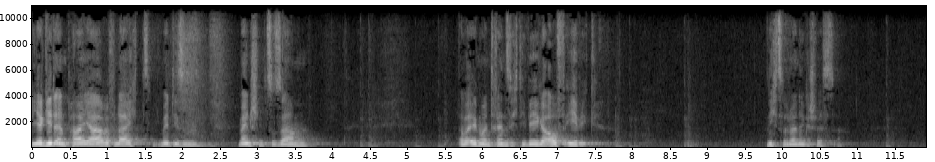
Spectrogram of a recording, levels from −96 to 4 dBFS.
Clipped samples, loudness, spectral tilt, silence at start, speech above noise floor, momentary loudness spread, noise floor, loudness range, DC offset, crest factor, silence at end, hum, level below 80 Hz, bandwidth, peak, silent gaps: under 0.1%; -27 LUFS; -5.5 dB/octave; 0 s; 40 dB; 16 LU; -66 dBFS; 10 LU; under 0.1%; 22 dB; 1.15 s; none; -64 dBFS; 11 kHz; -6 dBFS; none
